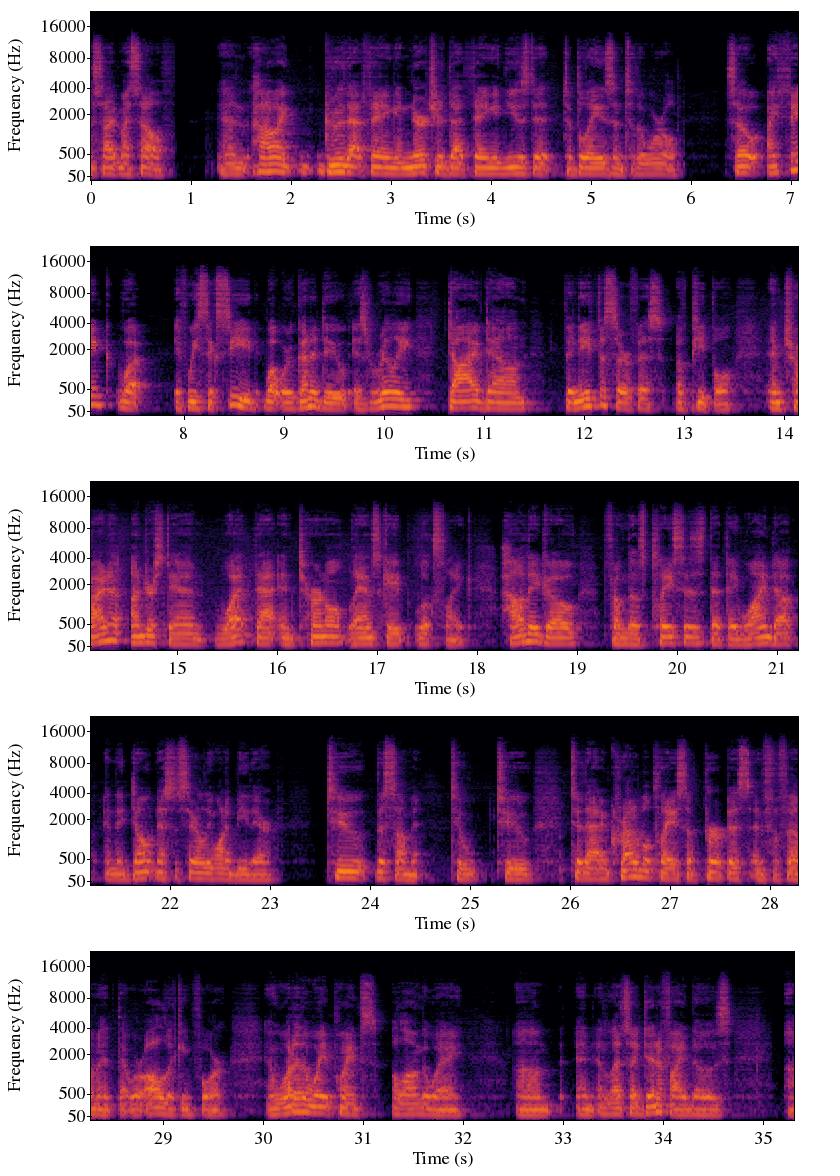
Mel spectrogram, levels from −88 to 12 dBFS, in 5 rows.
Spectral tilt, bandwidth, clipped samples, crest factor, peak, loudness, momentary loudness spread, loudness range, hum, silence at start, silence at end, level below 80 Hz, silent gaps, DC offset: -5.5 dB/octave; 14 kHz; under 0.1%; 20 dB; -4 dBFS; -24 LUFS; 9 LU; 3 LU; none; 0 s; 0 s; -54 dBFS; none; under 0.1%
